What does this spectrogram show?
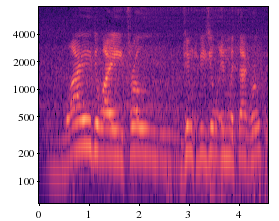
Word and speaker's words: Caviezel: a false narrative um Jim caviezio or Jim Caviezel but however you want to pronounce it they pronounce it cavisil on the news even though it's kind of easy Vizio um he is a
